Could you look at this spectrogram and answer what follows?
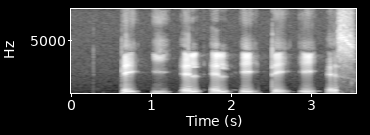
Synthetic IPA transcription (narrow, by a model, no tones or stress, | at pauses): b̥e̝̰ːielele̝̰ːd̥e̝̰ːe̝̰ːes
